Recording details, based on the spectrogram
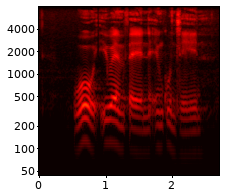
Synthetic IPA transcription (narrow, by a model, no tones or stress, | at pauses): woʔiwɛɱfɛnɛ̰ʔeŋkʼund͡ɮʱeːni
